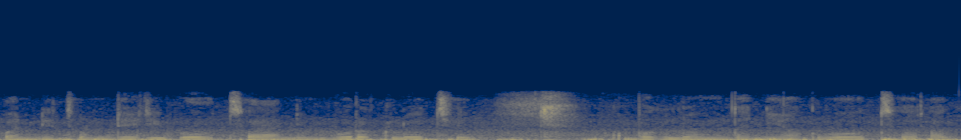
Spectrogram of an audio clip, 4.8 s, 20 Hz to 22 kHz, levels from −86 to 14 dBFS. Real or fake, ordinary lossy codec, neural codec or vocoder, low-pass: real; none; none; none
